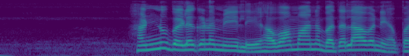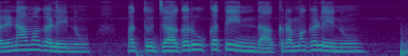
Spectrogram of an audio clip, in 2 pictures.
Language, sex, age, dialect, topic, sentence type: Kannada, female, 31-35, Coastal/Dakshin, agriculture, question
